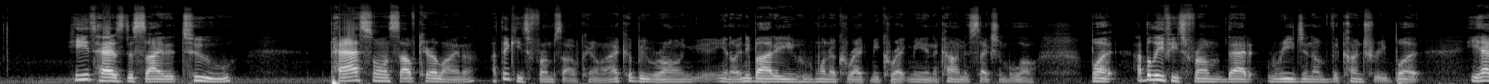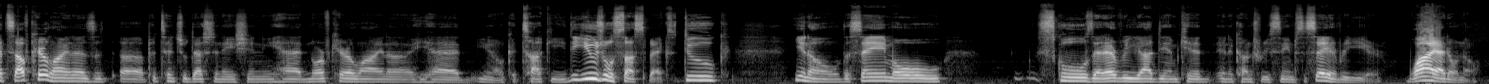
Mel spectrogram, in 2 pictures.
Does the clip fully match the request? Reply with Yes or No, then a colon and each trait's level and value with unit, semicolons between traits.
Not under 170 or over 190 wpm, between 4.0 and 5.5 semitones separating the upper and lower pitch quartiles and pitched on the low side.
Yes: average, 175 wpm; average, 4.7 semitones; low, 130 Hz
